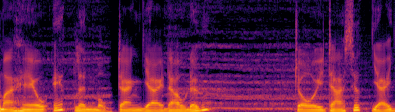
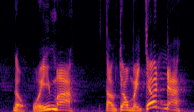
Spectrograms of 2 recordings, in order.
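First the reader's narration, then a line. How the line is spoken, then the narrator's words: Furious roar. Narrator (Vietnamese): ông gào lên giận dữ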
